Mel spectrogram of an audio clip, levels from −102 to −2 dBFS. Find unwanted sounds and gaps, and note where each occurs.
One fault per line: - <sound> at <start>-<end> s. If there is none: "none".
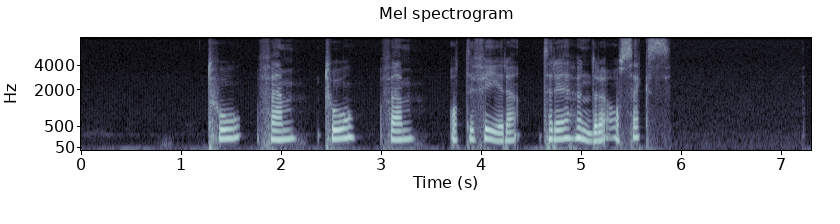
none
